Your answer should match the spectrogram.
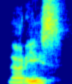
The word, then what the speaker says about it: nariz: Nariz, this is not a vowel, N or S, so the rule is it should be on the last syllable. It is, that's where the stress syllable is.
